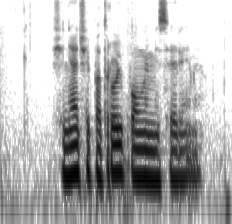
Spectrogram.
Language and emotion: Russian, neutral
